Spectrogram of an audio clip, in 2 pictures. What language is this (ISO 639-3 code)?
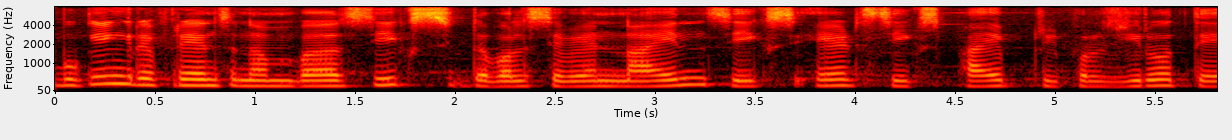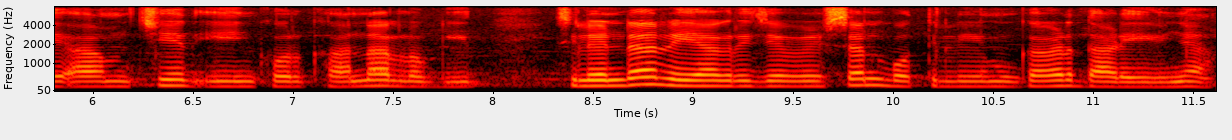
sat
